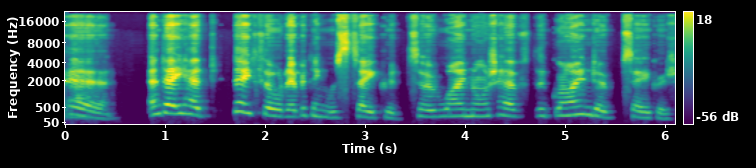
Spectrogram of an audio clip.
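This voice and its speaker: A woman's fairly high voice, fairly slow in pace, with lively intonation. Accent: Australian. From Australia. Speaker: geomancer and teacher. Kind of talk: interview answer.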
